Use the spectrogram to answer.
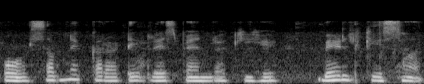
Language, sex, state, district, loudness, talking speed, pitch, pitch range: Hindi, female, Madhya Pradesh, Dhar, -17 LUFS, 155 wpm, 175 Hz, 170-185 Hz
